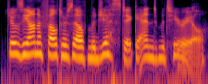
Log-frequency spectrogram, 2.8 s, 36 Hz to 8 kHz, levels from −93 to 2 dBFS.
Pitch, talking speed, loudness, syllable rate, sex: 210 Hz, 130 wpm, -19 LUFS, 5.0 syllables/s, female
